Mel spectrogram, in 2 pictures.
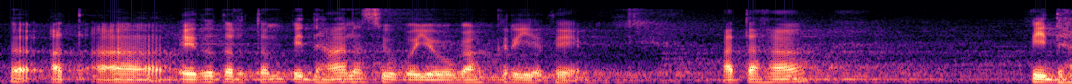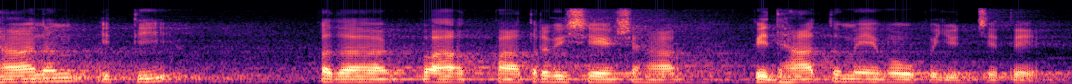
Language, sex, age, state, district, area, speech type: Sanskrit, male, 18-30, Kerala, Ernakulam, urban, spontaneous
